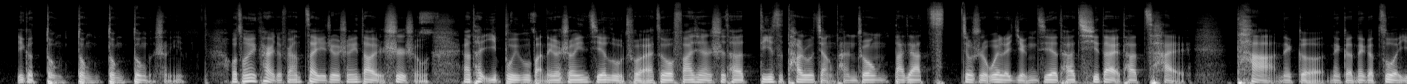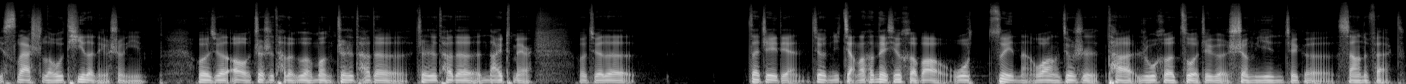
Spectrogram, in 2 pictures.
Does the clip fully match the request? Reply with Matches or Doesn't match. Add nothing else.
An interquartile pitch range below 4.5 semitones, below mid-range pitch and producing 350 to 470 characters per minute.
Matches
